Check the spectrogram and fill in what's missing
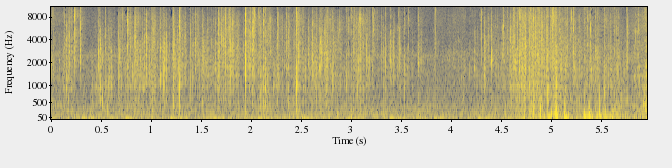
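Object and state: Crumpled plastic cling wrap.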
